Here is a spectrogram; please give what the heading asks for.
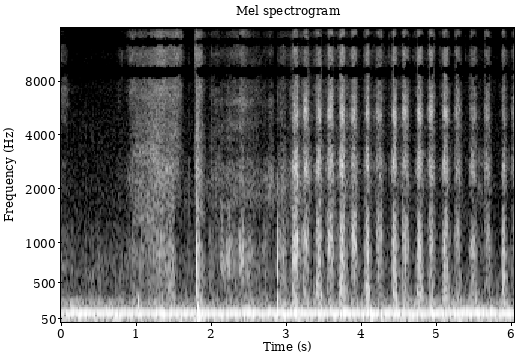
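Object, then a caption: Pencil on paper notebook page. A wooden pencil, held in a hand with long teal nails, writes on the thin paper pages of an open lined notebook lying on carpet. Soft, scratchy strokes give way to a quick run of short, bright scratches as the pencil moves across the page. A steady low hum sits underneath throughout.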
